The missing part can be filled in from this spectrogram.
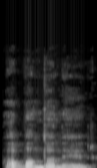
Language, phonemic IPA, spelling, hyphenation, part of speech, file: Norwegian Bokmål, /abandɔˈneːr/, abandoner, ab‧an‧do‧ner, verb, NB - Pronunciation of Norwegian Bokmål «abandoner».ogg
- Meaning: imperative of abandonere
